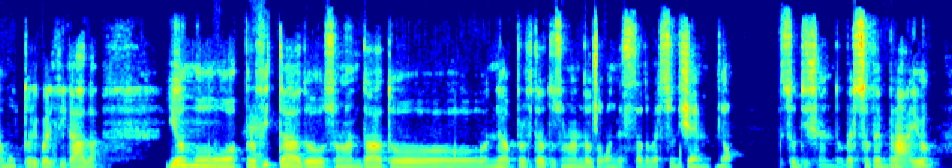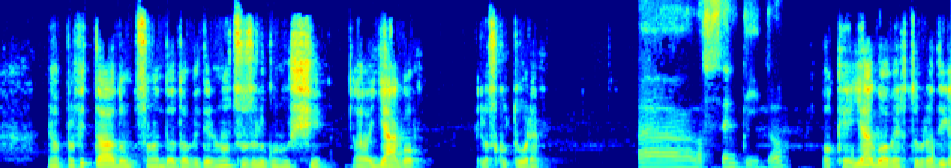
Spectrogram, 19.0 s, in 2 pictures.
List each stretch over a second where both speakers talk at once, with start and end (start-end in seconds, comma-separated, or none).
none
